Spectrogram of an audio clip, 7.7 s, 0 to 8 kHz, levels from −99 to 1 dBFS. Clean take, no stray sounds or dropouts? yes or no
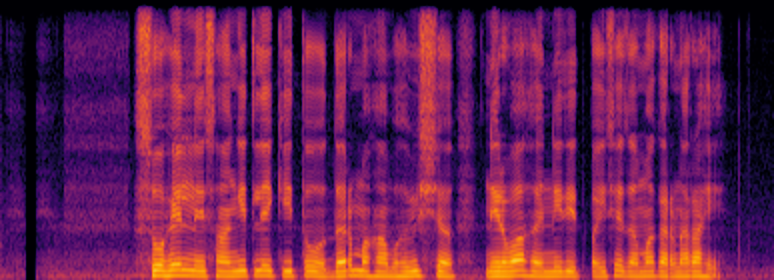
yes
